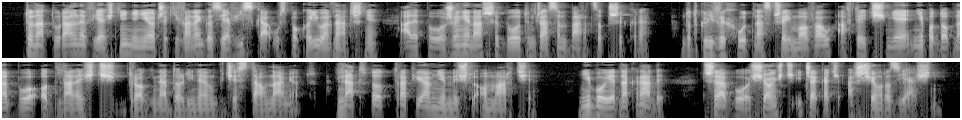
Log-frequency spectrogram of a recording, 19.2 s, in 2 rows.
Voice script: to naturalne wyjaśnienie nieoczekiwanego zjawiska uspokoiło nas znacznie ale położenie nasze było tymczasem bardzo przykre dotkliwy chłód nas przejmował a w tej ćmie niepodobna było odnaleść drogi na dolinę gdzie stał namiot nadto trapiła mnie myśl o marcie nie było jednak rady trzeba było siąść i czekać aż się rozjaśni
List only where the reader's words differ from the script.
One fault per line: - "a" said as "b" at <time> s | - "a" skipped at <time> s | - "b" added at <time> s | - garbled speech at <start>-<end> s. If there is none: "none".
- "nas" skipped at 3.3 s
